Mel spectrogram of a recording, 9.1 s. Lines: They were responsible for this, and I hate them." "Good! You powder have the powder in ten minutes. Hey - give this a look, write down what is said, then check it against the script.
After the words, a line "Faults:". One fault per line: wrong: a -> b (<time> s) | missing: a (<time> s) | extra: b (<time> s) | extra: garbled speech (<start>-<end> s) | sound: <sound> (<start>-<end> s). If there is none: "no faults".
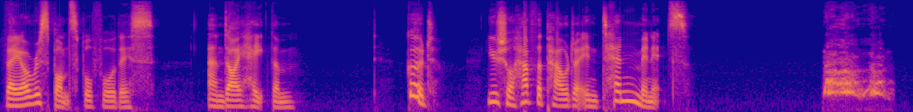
They are responsible for this, and I hate them." "Good! You shall have the powder in ten minutes.
Faults:
wrong: were -> are (0.2 s)
wrong: powder -> shall (5.0 s)
sound: bark (8.2-9.0 s)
